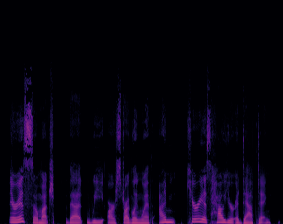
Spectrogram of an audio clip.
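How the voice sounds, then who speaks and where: This woman has a plain, everyday voice, pitched fairly low, with lively intonation. She talks at a fairly slow pace and keeps her loudness very even. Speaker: radio host. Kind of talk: radio interview. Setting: video call.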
